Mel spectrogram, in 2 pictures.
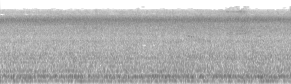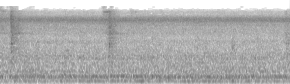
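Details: Japanese honey bees fanning throughout a hot day, a smooth sustained drone, interrupted by two sharp taps about one second apart near the middle, with a constant high hiss behind.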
